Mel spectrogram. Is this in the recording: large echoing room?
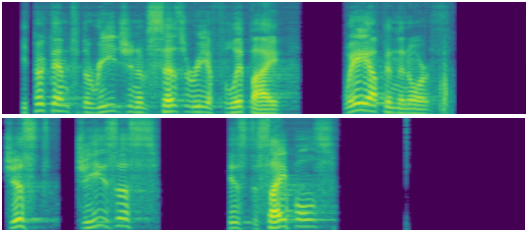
yes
